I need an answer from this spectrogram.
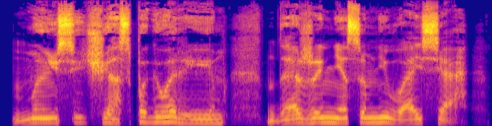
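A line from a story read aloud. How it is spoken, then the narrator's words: Growled. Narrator (Russian): прорычал он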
